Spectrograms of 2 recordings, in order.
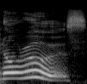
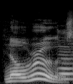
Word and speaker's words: Nowruz: year what is the name of the holiday no ruse no ruse how do you spell that it's many spellings but n-o-w-r-o-o-z oh one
